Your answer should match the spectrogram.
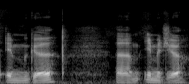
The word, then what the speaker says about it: Imgur: The screenshot was a link to Imager, which I think is how it's supposed to be pronounced.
